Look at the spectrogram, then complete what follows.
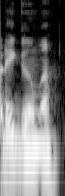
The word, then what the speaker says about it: Araiguma: How do you pronounce that? Like literally. Yeah, Araiguma.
